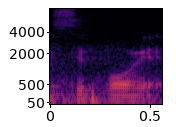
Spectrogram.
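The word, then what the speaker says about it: sepoy: as we spell it we pronounce it as sipahi in general in normal Hindi but in English if they are called sipoi s-e-p-o-y they are spelled as this and then they got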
